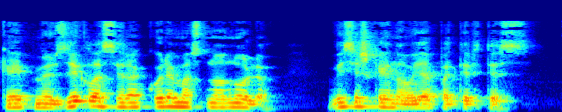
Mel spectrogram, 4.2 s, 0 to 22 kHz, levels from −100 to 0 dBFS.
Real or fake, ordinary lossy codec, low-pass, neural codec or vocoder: fake; MP3, 48 kbps; 14.4 kHz; autoencoder, 48 kHz, 128 numbers a frame, DAC-VAE, trained on Japanese speech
